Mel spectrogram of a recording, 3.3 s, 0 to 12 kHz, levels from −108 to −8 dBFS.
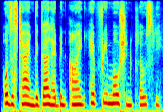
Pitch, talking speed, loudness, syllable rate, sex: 235 Hz, 200 wpm, -18 LUFS, 5.3 syllables/s, female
